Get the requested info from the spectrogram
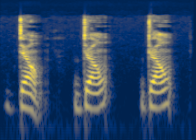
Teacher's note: there is a stop t on don't you don't hear that t there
